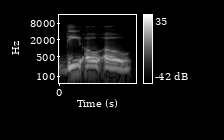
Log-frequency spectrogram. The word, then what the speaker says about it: Du Bois: archives, where he says, the way I pronounce my name is DOO-BOISS, Du Bois. In other words, so Du Bois is the Latin pronunciation, but Du Bois would remind people that he would pronounce it Du Bois.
